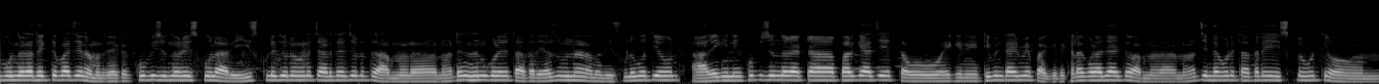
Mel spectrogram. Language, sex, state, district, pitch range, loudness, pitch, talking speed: Bengali, male, West Bengal, Paschim Medinipur, 155-200 Hz, -25 LUFS, 195 Hz, 255 wpm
